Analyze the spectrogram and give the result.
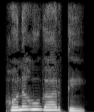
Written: ಹೊನಹುಗಾರ್ತಿ

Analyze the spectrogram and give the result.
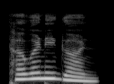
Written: ಠವಣಿಗಾಣ್

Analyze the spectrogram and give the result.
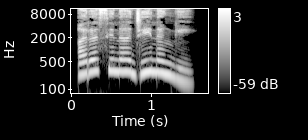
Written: ಅರಸಿನ ಜೀನಂಗಿ

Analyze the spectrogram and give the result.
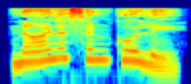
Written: ನಾಳಸಂಕೋಲೆ

